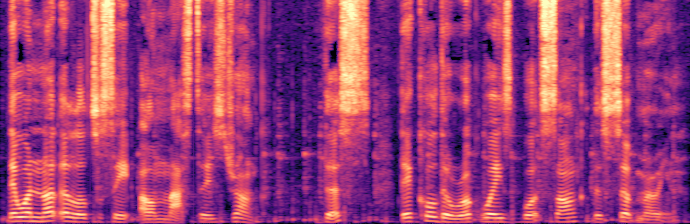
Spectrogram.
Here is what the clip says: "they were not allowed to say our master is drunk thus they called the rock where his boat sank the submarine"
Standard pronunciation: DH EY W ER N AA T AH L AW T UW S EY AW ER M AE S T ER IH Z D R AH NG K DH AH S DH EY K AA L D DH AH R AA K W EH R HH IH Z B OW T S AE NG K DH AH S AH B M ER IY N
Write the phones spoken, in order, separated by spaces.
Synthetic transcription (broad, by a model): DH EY W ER N AA T AH L AW T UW S EY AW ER M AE S T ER IH Z D R AH NG K DH AH S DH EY K AA L D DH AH R AA K W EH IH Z B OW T S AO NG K DH AH S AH B M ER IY N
